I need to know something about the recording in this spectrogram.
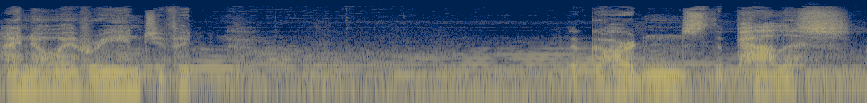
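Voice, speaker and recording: A man playing a low-voiced remorseful wanderer. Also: level tone, normal speed, loud music behind the voice, lightly acted. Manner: quiet, bitter, wary. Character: remorseful young man haunted by his past.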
